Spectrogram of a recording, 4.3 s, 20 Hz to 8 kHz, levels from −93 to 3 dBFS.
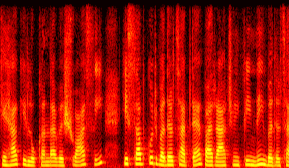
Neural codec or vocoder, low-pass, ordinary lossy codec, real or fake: codec, 16 kHz, 0.8 kbps, ZipCodec; none; none; fake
